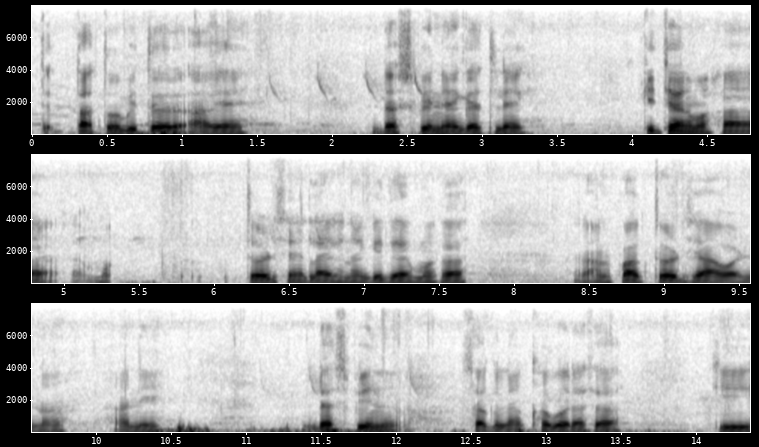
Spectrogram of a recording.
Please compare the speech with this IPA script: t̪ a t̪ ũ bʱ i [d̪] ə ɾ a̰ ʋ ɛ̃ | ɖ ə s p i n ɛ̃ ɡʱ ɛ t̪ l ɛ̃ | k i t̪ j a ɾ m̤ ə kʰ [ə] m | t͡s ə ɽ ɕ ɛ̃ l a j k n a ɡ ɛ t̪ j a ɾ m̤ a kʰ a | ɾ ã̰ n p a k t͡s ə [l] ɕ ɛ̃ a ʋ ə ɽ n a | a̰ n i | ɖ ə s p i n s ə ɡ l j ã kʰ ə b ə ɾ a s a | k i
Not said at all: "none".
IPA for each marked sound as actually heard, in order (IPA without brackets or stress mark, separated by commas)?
t̪, a, ɽ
